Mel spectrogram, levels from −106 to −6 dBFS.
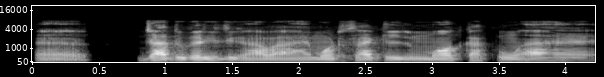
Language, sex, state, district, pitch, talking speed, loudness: Hindi, male, Bihar, Purnia, 115 Hz, 140 wpm, -26 LUFS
